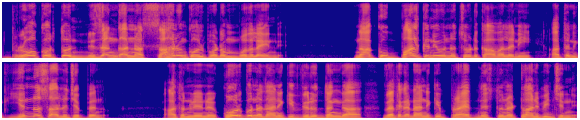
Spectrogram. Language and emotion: Telugu, angry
